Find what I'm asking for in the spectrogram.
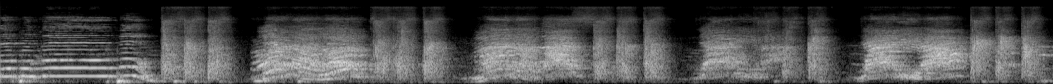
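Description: A group of children clap a rhythmic clapping chant in a classroom, chanting along in bursts of loud, rhythmic claps and voices.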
